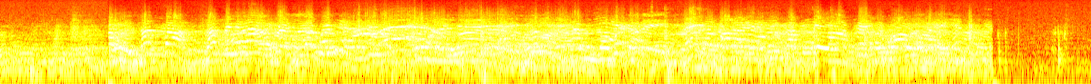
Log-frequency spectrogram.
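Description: A crowd of people chatters loudly.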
